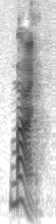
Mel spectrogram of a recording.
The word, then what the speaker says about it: 卖: And to sell in Chinese is 卖, so it's fourth tone, 第四声.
